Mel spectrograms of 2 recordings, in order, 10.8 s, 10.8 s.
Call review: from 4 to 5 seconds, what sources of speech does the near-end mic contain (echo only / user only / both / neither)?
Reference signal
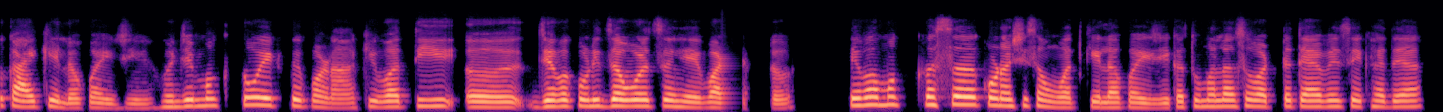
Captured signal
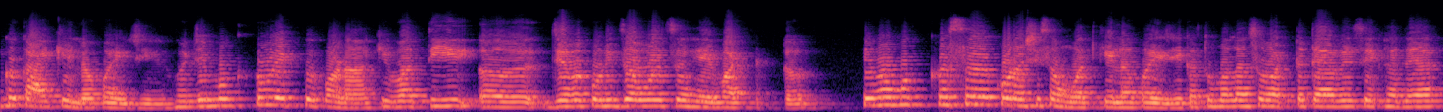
echo only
